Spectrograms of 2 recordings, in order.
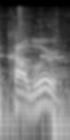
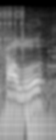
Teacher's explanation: Tirar o R do final de algumas palavras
